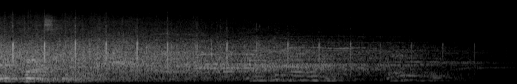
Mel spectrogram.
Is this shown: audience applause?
yes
